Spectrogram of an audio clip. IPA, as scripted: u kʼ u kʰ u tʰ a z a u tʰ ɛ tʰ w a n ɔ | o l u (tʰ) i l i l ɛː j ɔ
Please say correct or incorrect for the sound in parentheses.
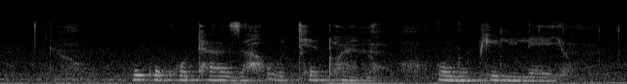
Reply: incorrect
